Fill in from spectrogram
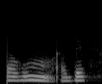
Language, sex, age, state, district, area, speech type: Manipuri, female, 45-60, Manipur, Kangpokpi, urban, conversation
